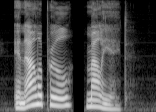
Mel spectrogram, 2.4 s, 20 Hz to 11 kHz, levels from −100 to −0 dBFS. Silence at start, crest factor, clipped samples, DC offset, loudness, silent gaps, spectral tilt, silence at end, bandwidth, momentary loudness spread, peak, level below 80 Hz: 0.2 s; 20 dB; under 0.1%; under 0.1%; -19 LUFS; 1.10-1.26 s; -6.5 dB/octave; 0.55 s; 11 kHz; 11 LU; 0 dBFS; -70 dBFS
